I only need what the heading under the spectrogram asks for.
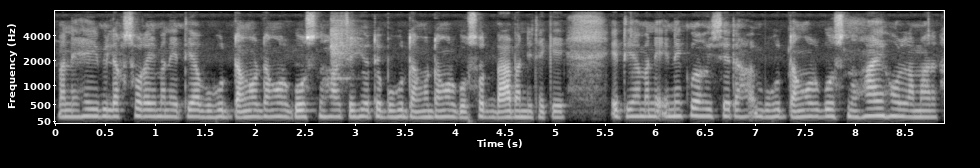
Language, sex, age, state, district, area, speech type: Assamese, female, 45-60, Assam, Goalpara, urban, spontaneous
